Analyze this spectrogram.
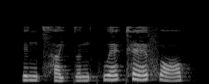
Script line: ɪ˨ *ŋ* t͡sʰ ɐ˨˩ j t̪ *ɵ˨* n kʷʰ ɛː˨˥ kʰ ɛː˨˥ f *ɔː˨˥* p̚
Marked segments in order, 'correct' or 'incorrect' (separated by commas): correct, correct, correct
